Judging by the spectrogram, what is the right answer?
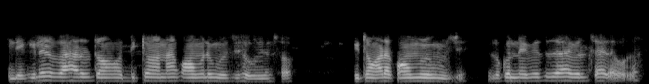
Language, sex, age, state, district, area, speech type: Odia, male, 18-30, Odisha, Jagatsinghpur, rural, conversation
